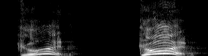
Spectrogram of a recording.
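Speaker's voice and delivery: a coach overjoyed, pitch jumping up; delighted quote. Retold or imitated. Imitating Kotsay's thrilled praise, high and loud. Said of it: "And Kots was like".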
